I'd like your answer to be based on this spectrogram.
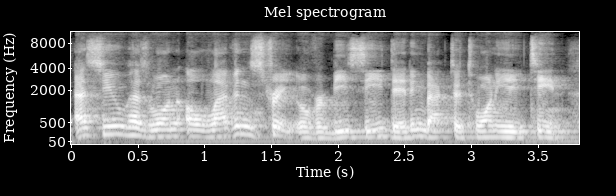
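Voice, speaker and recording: A man's voice: a little high, a little fast, a bit bright. A man working as a sports reporter and play-by-play announcer, delivering scripted reports and game commentary.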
